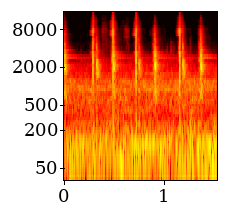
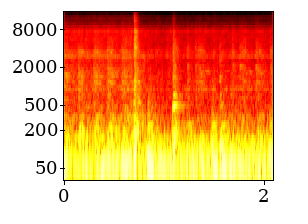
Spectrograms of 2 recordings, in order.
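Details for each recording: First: 1977 Datsun 620 broke down, suspected jumped timing, key on, distributor cap and rotor off: sharp dry snaps four to five a second, no engine running; coil is firing, so ignition box likely works. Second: 1977 Datsun 620 pickup, suddenly while driving after running smooth: deep uneven four-cylinder rumble with sharp pops about every second, misfiring and backfiring real bad; owner suspects jumped timing, also notes poor-looking fuel in a fuel filter.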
